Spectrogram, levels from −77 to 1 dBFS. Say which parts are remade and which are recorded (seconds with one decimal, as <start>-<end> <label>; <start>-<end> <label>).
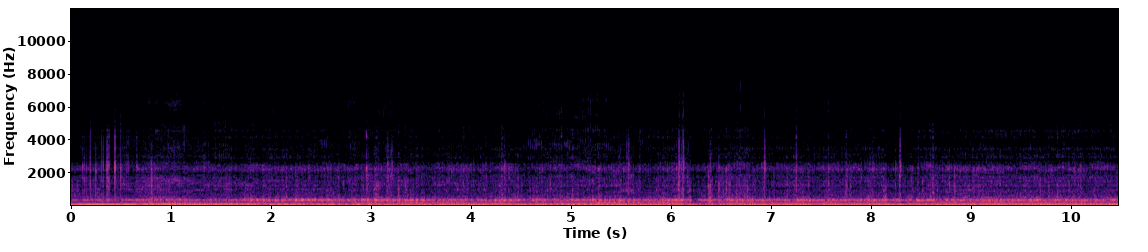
0.0-1.4 remade; 1.4-10.5 recorded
